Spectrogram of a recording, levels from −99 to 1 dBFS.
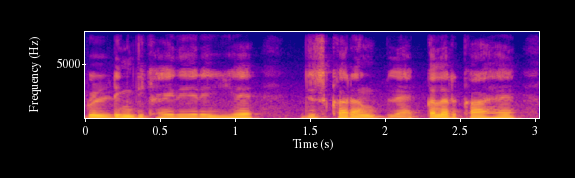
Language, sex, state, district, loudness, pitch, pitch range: Hindi, male, Uttar Pradesh, Shamli, -17 LUFS, 145 Hz, 135-150 Hz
